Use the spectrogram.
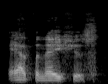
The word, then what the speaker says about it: Athanasius: And by the way, that's how you say it, Harv. Athanasius.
